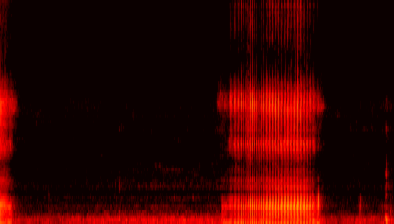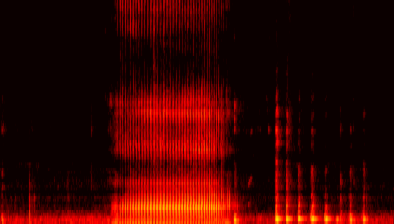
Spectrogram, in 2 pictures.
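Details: Pug snoring: two long, harsh, rattling breaths, then a quick run of short snorting pulses.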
